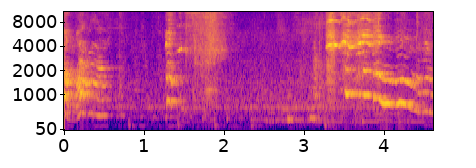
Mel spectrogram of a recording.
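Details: A dog being vocal while playing with another dog: a short whine at the start, a few scattered yips, then a rising, wavering whimper building in the last seconds.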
